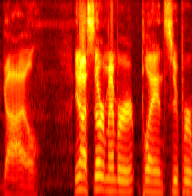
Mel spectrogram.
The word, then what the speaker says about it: Guile: When we were kids, we called him Gully. Yeah, we would call him. I'm gonna be Gully. I'm picking Gully. Now, We didn't know how to pronounce big words like Guile.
